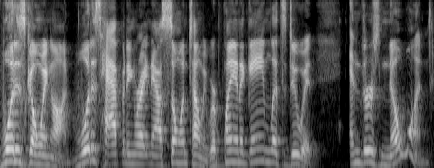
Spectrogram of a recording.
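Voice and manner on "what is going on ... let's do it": eager, pushy, energetic pestering voice, acted. Describing a film role: imitating an energetic pest. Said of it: "energetic pest to be like".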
